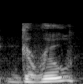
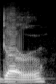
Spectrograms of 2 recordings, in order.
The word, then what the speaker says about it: guru: okay a lot you you'll hear a lot of people say guru geru and and porter you pronounce it gauru why i pronounce it garu because uh i seem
